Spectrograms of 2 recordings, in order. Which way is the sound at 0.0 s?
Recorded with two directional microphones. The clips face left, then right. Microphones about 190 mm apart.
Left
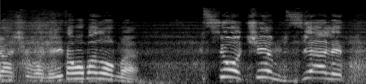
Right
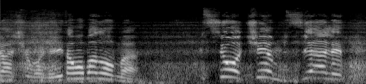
25° left (ahead or behind).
